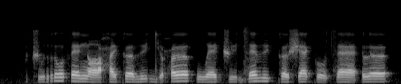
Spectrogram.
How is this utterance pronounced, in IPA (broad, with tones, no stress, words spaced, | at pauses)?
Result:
t͡ʃu˩˧ro˥˧θɛ˧ŋɑ˩˧ ħɛ˧kœ˥˧ðy˥ dy˩˧ħœ˥ | wɛ˧t͡ʃy˧˩ d͡zɛ˥ðy˥˧kœ˧ ʃæ˥ko˧˩t͡sæ˥˧ | lœ˥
